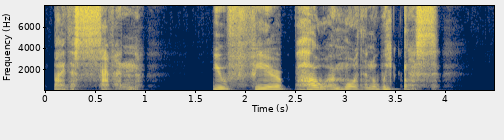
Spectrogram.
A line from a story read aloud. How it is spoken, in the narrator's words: he hissed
